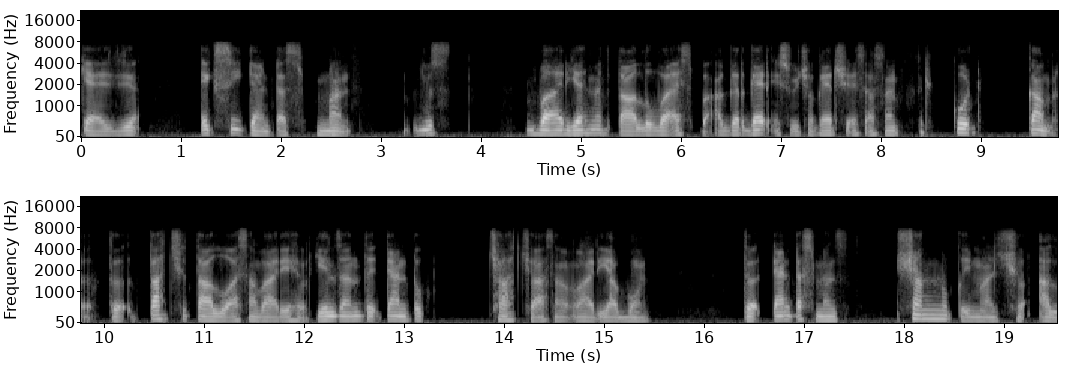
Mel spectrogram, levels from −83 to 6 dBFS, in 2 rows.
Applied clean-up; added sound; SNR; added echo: neural diffusion model UNIVERSE++.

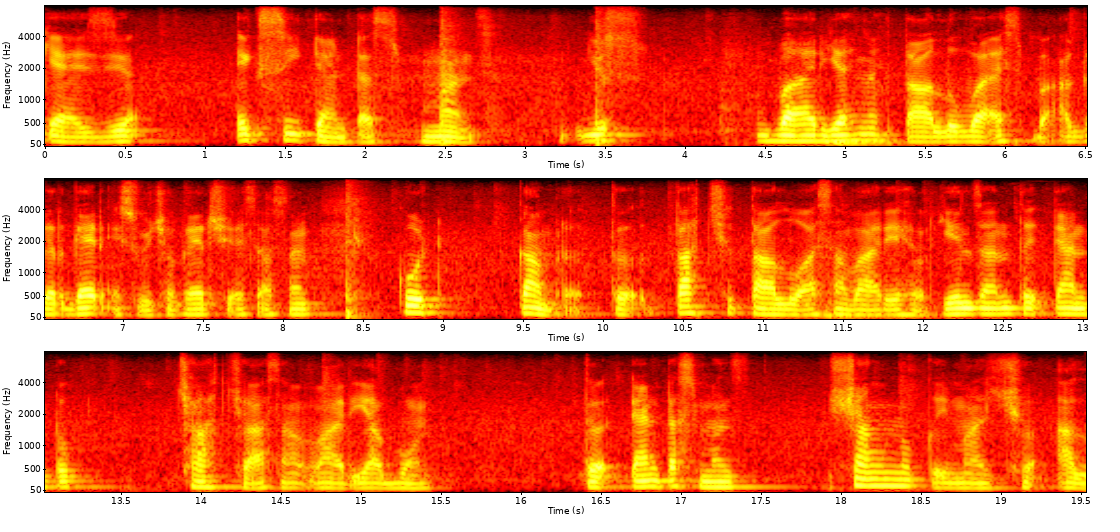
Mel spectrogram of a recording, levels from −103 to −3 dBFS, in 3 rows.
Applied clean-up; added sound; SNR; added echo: none; Tap; 12 dB; none.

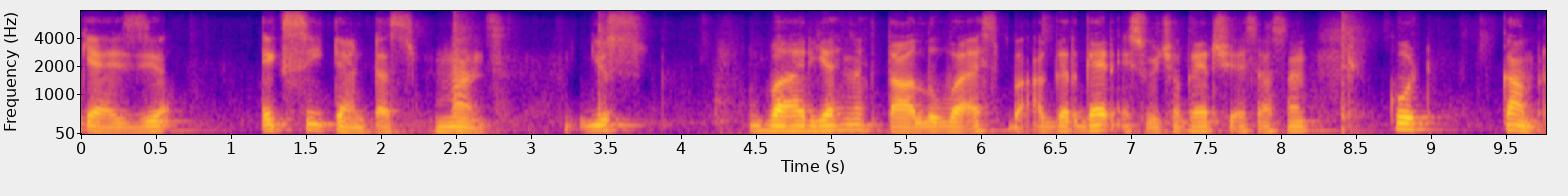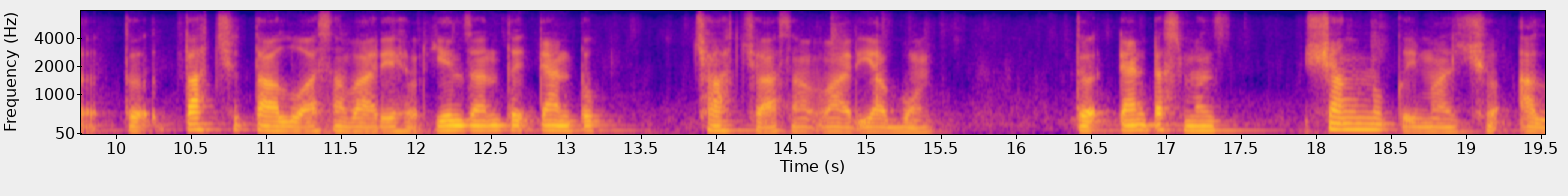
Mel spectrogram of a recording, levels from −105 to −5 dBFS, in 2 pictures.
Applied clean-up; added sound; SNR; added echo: neural separator model SepFormer DNS4.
